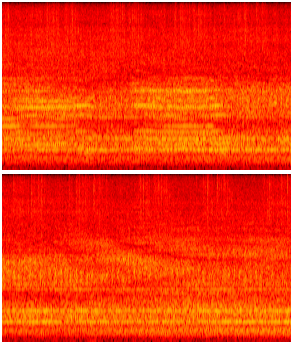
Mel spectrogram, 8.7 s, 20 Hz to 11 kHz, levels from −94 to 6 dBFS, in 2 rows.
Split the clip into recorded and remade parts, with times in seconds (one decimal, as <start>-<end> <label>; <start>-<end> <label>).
0.0-8.7 recorded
